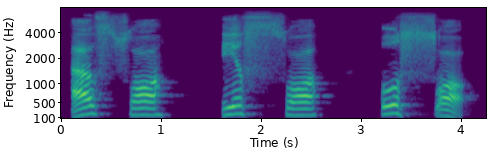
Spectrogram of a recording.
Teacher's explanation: صاد صفیریہ اور مستعلیہ، موٹی آواز میں پڑھنا ہے ساتھ میں سٹی کی آواز کے ساتھ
